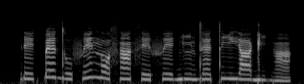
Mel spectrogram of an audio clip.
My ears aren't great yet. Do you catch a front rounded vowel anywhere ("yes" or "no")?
no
